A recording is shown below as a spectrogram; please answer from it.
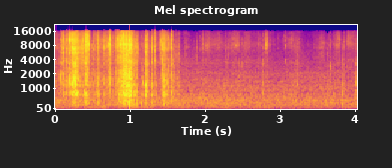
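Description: A foil trading-card pack being torn open and crinkled, loudest in the first second and a half. After that comes a quieter rustle as the cards are handled.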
